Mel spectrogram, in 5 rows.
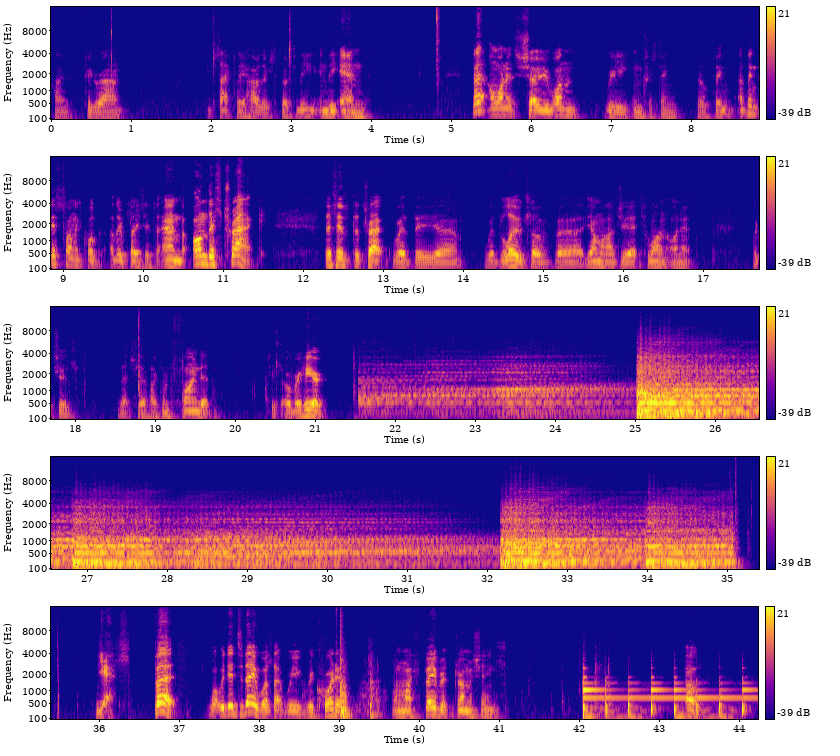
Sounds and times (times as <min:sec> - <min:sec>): Speech: 0:00.0 - 0:00.9, 0:01.9 - 0:04.0, 0:05.3 - 0:11.6, 0:12.3 - 0:16.9, 0:17.6 - 0:19.8, 0:20.4 - 0:21.2, 0:36.0 - 0:39.1, 0:39.7 - 0:41.2, 0:43.3 - 0:43.6
Music: 0:21.6 - 0:35.2, 0:42.0 - 0:44.2.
